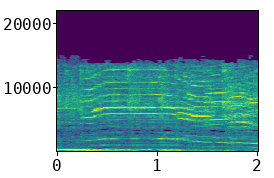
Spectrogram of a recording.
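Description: A woman singing into a microphone over backing music with a regular bass pulse; her held note wavers with vibrato and fades about a second in.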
